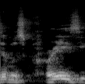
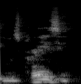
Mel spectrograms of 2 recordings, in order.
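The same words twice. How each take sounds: First: Said in the usual way. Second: Dropped much softer, an afterthought to himself; quiet echo. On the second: Real, not acted. Streamer echoing to himself that the week was crazy, softly. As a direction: let it fall away under the breath.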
